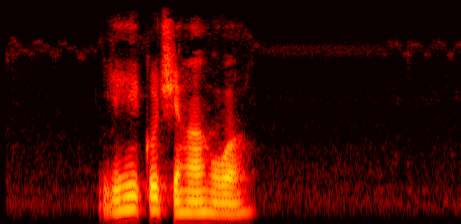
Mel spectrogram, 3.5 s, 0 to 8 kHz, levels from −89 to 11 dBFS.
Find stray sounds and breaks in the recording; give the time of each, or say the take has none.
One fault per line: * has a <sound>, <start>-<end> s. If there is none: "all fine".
all fine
